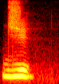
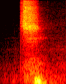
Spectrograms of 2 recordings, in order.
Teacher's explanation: I hope you remember from 2 weeks ago that the CH sound began with the tongue in the same position as a T sound. Since the J sound is a voiced CH sound, it should not surprise you that the J sound begins by stopping the air in the tongue in the same position as the D sound, j.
